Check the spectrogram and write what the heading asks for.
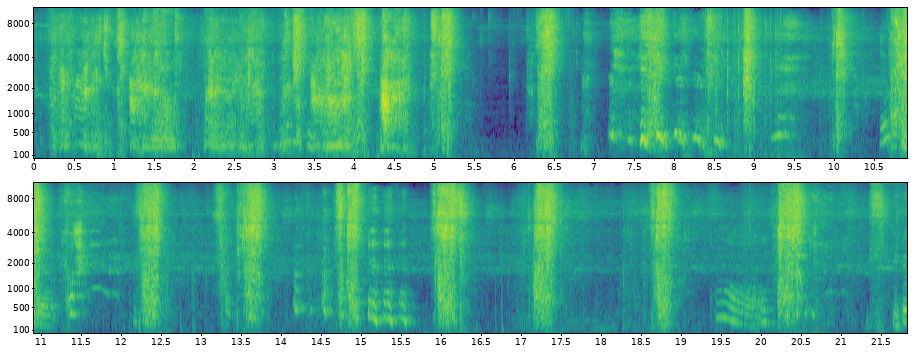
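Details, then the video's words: Dogs play fighting break into a sneeze fest: sharp, short, explosive sneezes follow one another about every second, mixed with low growls and snorting, with a person's voice heard now and then. "Dogs fighting devolves into sneeze fest"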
